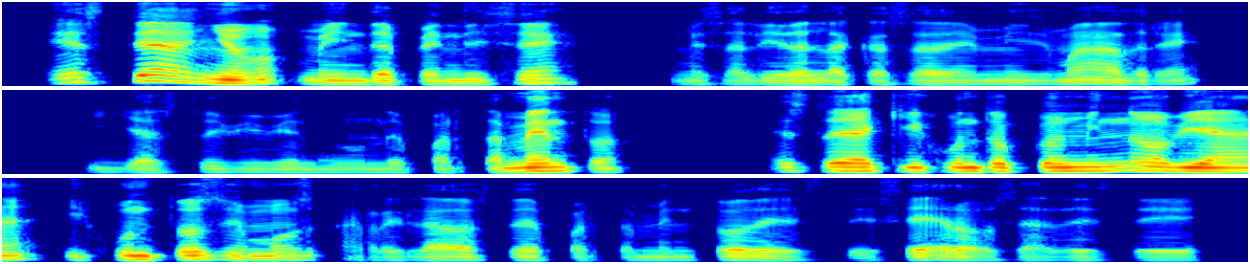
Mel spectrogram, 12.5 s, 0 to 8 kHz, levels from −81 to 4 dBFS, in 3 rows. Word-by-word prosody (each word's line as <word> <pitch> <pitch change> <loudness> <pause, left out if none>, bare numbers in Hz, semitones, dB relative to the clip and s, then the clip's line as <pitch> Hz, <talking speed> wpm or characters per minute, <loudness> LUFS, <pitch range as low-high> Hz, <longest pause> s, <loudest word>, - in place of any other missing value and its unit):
este 155 +6 +1
año 130 -10 +4
me 115 -1 -4
independicé, 110 +5 -4 0.3
me 100 0 -19
salí 100 +1 -14
de 105 - -4
la 105 0 -7
casa 105 0 -11
de 100 0 -9
mis 105 0 -12
madre, 110 0 -8 0.4
y 105 - -22
ya 100 -1 -11
estoy 100 +2 -18
viviendo 100 -1 -16
en 95 - -18
un 95 0 -17
departamento. 110 +4 +1 0.5
Estoy 130 +1 +2
aquí 130 -1 +3
junto 125 0 +2
con 130 +1 +5
mi 135 - +3
novia, 125 -3 +5
y 115 - -13
juntos 125 +1 0
hemos 115 +1 -5
arreglado 100 0 -9
este 105 0 -15
departamento 100 +1 -10
desde 100 -2 -10
0. 110 +1 -5
O 95 - -15
sea, 100 0 -19
desde 100 -1 -14
105 Hz, 175 wpm, -22 LUFS, 100-125 Hz, 0.5 s, con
